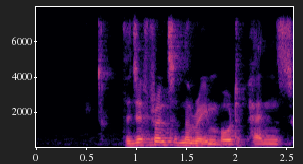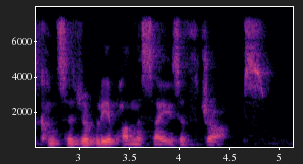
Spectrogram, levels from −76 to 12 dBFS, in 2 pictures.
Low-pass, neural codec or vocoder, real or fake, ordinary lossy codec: 7.2 kHz; none; real; Opus, 64 kbps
